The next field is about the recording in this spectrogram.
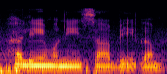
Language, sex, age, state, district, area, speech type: Urdu, female, 18-30, Telangana, Hyderabad, urban, spontaneous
